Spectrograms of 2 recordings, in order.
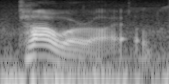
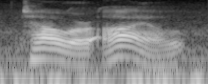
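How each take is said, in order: First: TOWER punched, Isle dropping away; accent TOWER and let Isle fall; stress on TOWER. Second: Said in the usual way. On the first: Shown as a demonstration. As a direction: put the emphasis on the first word, Tower. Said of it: "put the emphasis on the first word". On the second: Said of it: "Instead of saying".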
